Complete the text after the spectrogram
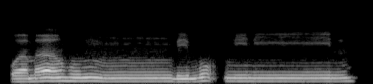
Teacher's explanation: Mim tu dia tak sempurna lagi bunyinya dan pun mim ni dah seolah-olah disambut oleh bunyi ba. Wa ma hum bimu'minin. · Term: ikhfa syafawi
